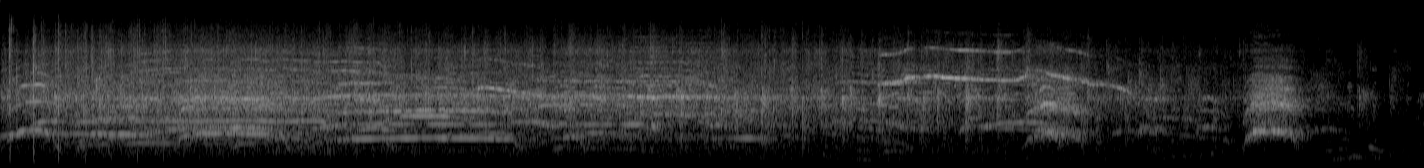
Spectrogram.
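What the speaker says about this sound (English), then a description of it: "Let's give a round of applause for all the graduates." Audience applause for graduates at a pharmacy technology pinning ceremony, a steady sustained wash of clapping throughout that thins slightly toward the end, with crowd murmur and some voices mixed in.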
